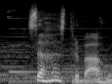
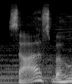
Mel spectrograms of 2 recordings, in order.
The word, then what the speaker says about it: सहस्त्रबाहु: लोगों के सही उच्चारण नहीं कर पाने की वजह से सहस्त्रबाहु मंदिर सासबहु मंदिर के नाम से प्रसिद्ध हो गया।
